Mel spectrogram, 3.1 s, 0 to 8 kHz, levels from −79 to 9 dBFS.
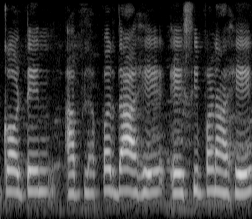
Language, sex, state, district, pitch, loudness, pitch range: Marathi, female, Maharashtra, Aurangabad, 260 Hz, -18 LUFS, 245-265 Hz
